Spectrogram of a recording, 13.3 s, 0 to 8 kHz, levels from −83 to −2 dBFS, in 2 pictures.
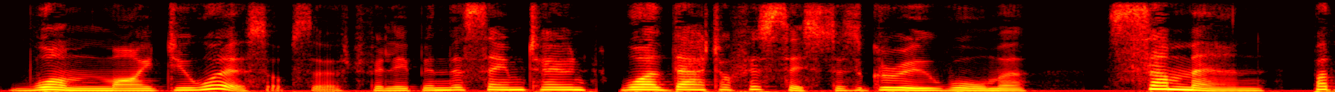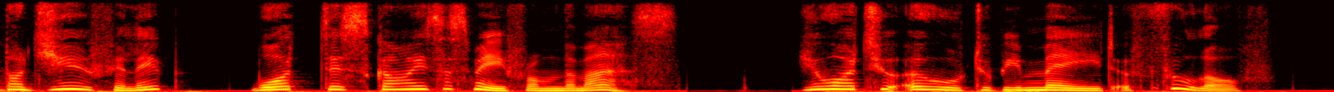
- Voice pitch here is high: Yes, high, 195 Hz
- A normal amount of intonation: No, wide, 6.1 semitones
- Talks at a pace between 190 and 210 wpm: No, average, 175 wpm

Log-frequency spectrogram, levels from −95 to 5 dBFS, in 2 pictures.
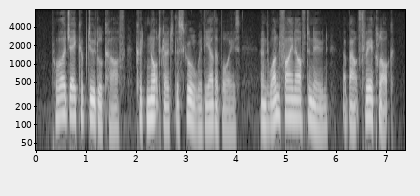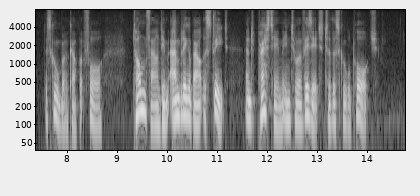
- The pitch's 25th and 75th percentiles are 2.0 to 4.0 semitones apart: No, average, 4.4 semitones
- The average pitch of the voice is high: No, low, 115 Hz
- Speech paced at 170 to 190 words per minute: Yes, average, 180 wpm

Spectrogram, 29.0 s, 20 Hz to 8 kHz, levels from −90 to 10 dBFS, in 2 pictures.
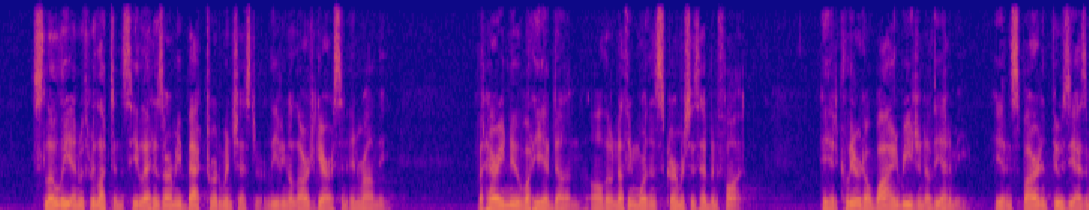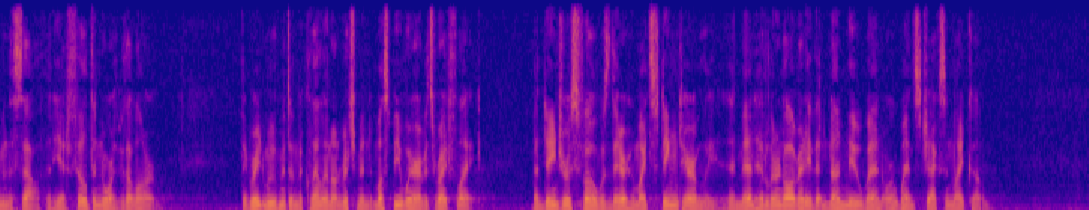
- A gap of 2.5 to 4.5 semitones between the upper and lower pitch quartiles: Yes, average, 3.4 semitones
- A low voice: Yes, low, 120 Hz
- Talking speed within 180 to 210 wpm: Yes, average, 190 wpm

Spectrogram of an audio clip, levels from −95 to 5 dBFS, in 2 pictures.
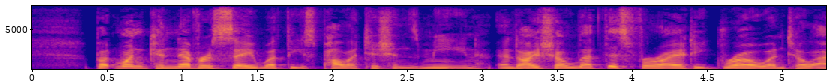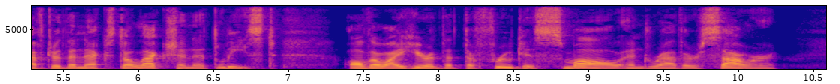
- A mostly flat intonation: No, average, 3.4 semitones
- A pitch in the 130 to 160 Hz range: Yes, medium, 140 Hz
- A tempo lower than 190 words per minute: No, average, 195 wpm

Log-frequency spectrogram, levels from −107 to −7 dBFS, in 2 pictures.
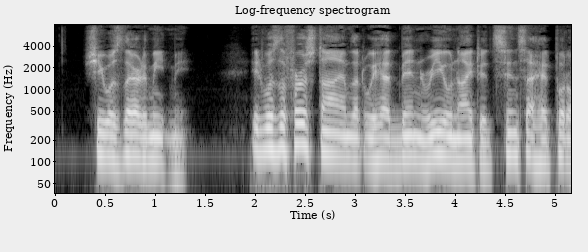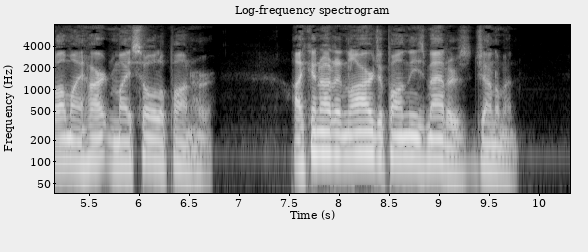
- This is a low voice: Yes, low, 110 Hz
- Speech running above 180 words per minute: Yes, fast, 205 wpm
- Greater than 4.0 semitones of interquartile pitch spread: No, average, 3.7 semitones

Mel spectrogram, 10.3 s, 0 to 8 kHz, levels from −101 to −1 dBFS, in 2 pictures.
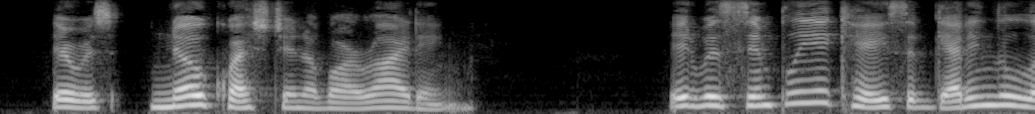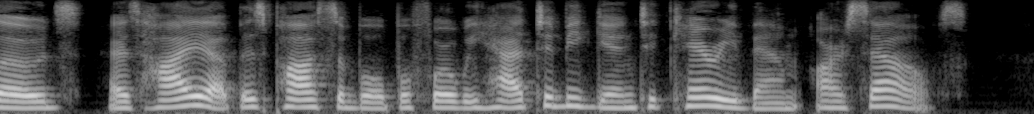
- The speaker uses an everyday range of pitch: Yes, average, 4.2 semitones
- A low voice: No, medium, 185 Hz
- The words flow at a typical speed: Yes, average, 175 wpm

